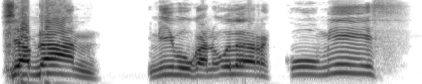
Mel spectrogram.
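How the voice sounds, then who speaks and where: A man plays a cheeky, hapless recruit in a comedy sketch. His voice is extremely high and bright, with a Betawi Indonesian accent and a dry sound. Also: fairly quick, no room sound. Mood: obedient. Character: cheeky hapless male village guard recruit.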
